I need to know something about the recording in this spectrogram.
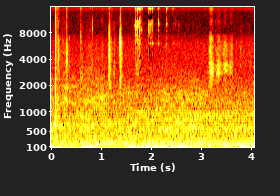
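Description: Near silence, with a few faint, scattered ticks and clicks.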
